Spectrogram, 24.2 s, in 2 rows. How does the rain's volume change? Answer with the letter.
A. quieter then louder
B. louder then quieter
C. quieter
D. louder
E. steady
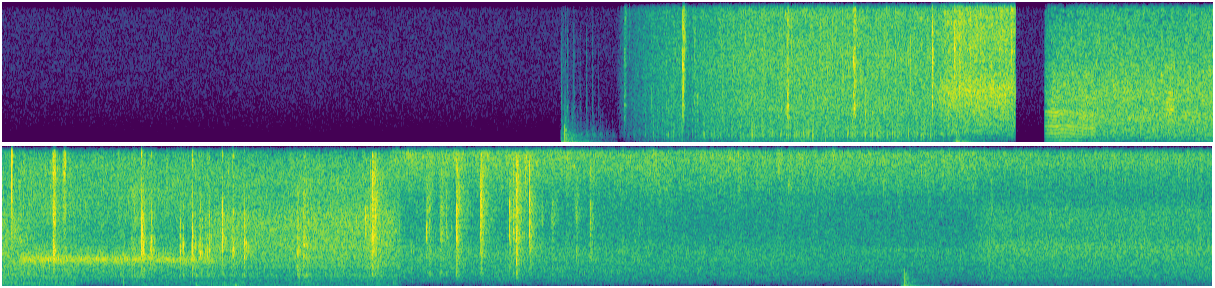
C.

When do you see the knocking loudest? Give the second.
6 s.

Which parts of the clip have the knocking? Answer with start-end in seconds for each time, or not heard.
5.5-6.0, 9.5-10.0, 21.1-21.6.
